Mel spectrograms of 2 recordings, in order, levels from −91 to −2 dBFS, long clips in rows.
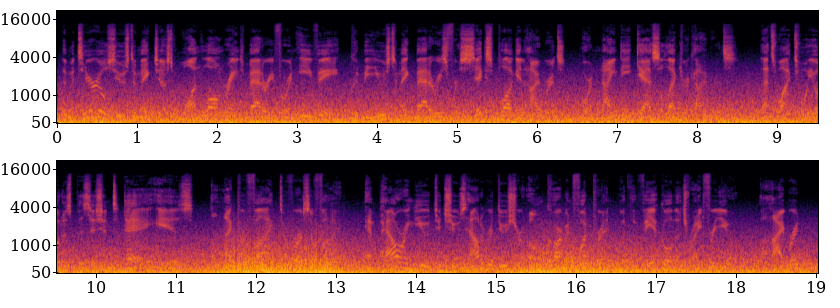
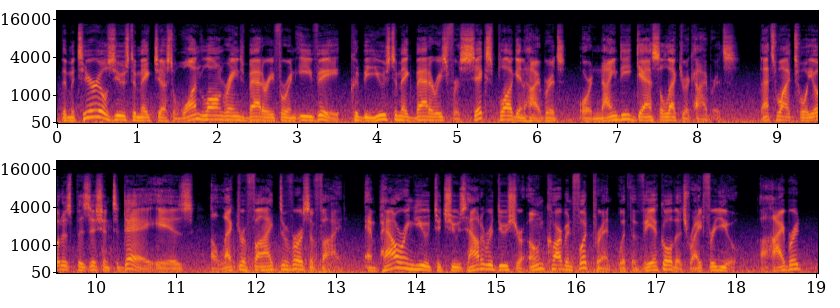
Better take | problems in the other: second | wind noise on the microphone; heavy; 2 dB above the speech; occasional gusts in the second

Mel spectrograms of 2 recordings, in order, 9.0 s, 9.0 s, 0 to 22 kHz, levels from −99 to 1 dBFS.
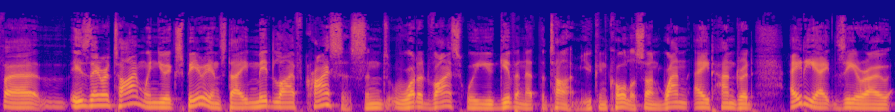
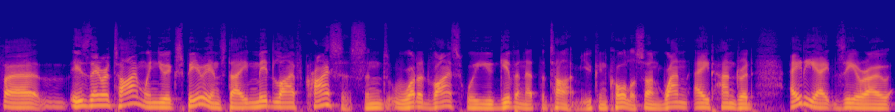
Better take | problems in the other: first | muffled; very; fading above 1.5 kHz

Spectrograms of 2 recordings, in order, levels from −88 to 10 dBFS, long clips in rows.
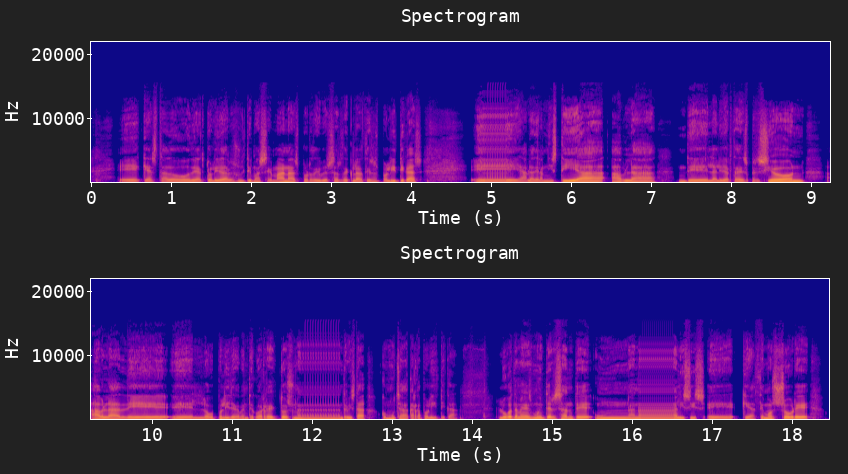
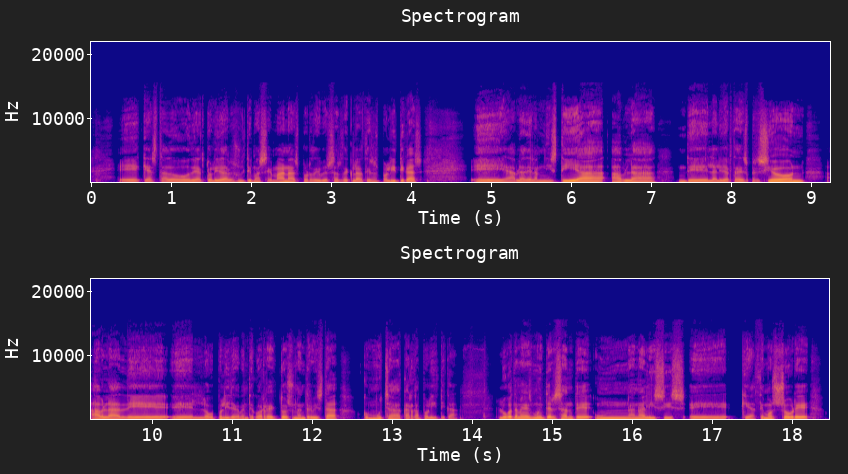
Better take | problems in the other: second | audio freezing; at 5 s, at 12 s and at 16 s

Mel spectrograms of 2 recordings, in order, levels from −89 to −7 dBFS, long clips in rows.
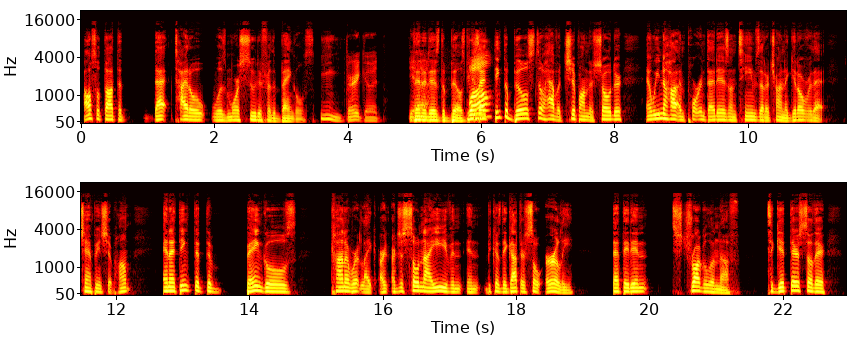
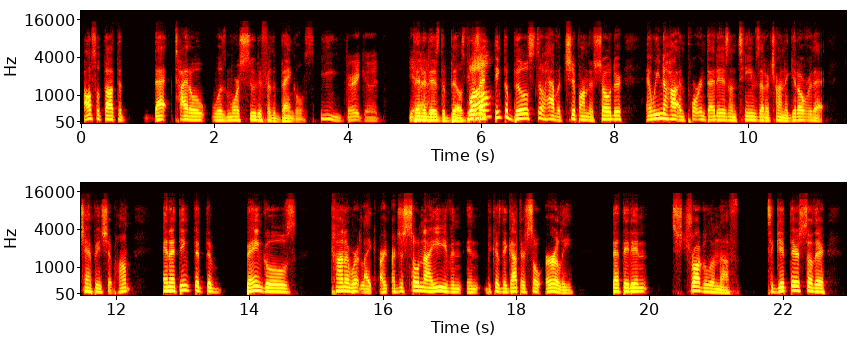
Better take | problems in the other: first | garbled, watery; slightly

